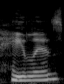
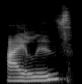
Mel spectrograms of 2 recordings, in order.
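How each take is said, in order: First: The first syllable rhymes with 'day'. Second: The first syllable rhymes with 'my'. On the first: The speaker calls it right. "Mine is pronounced Hey Liz" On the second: The speaker calls it wrong. "but I always get Hi Liz"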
